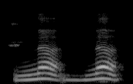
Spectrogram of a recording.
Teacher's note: اس سے اوپر کے دو دانتوں کے پیچھے جو جگہ ہے یعنی گمز، اس سے آپ لگائیں گے اپنی زبان تو نکل آئے گا آپ کا نون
